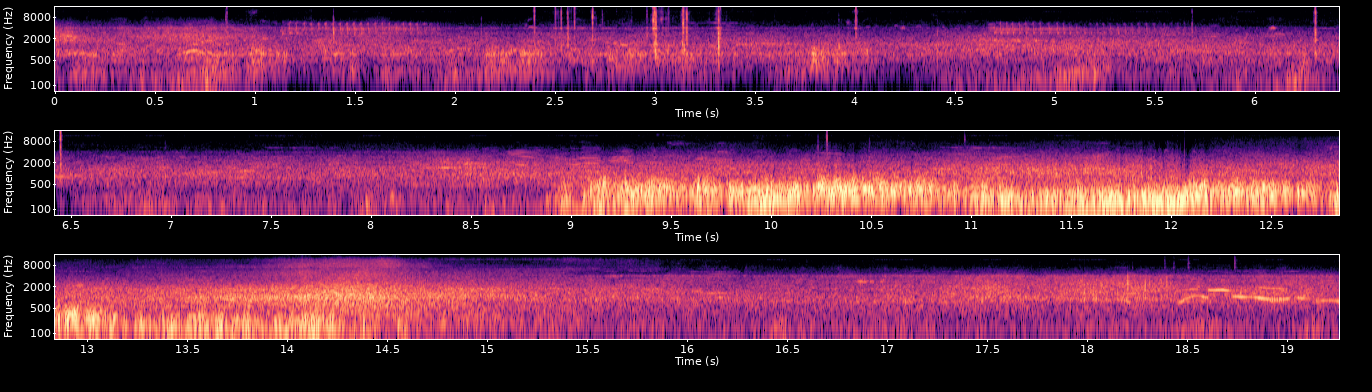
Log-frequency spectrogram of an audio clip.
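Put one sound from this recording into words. Young players shout to each other in the distance across an open field.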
